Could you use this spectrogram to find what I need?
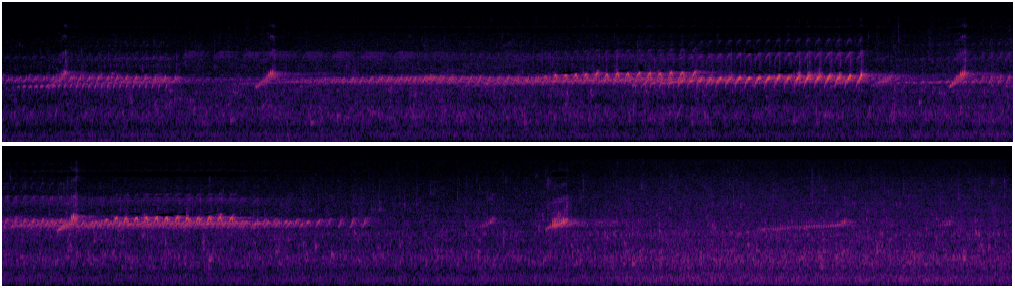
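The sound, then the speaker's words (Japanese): Kajika frogs (Buergeria buergeri) calling by a stream: a sustained, high, warbling trill runs for many seconds with brief chirping notes mixed in, then shorter calls follow over a constant watery hiss. “いやーこれもいいな、 いい声ですよね。 カジカガエルは最高ですね”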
